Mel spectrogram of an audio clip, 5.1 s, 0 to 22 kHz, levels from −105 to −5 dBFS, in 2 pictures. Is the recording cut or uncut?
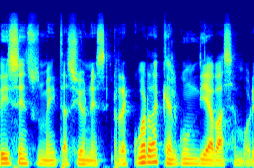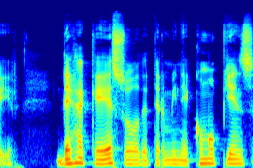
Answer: uncut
